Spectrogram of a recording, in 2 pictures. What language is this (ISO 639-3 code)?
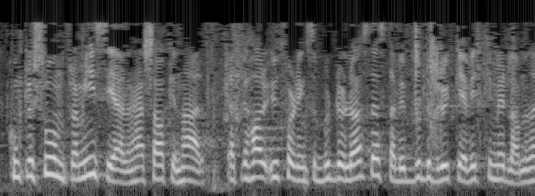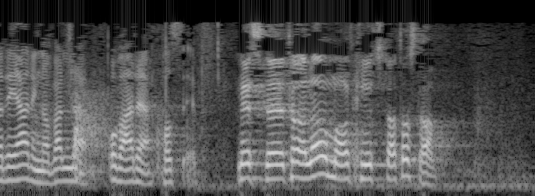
nob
